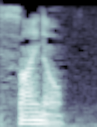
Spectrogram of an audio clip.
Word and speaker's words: Sino: By the way, Sino is sometimes pronounced Sino. Most Americans will say Sino.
